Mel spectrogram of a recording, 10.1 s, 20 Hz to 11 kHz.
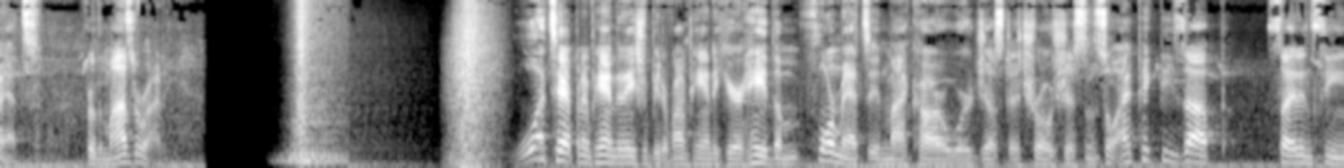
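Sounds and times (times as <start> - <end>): whoosh sound effects: 2.1 - 3.8.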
